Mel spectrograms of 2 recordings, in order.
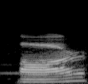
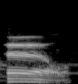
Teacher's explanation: we're putting our tongue back for R and putting it forward for L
